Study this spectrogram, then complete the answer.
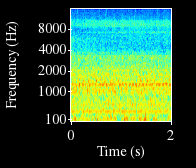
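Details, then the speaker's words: Car idling with AC compressor engaged: steady, even idle with a low hum and fan noise, rpm dropping slightly under compressor load; the pulley and ventilator turning show the compressor works. "But you'll hear a certain load appearing on the engine. Again, the RPMs will go a bit down."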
